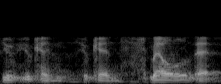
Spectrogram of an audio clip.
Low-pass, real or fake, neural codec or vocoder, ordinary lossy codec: 3.6 kHz; fake; codec, 16 kHz, 2 kbps, FreqCodec, larger model; Opus, 64 kbps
